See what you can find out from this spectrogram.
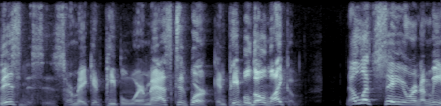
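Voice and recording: In a natural voice, someone reads aloud against a quiet background.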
